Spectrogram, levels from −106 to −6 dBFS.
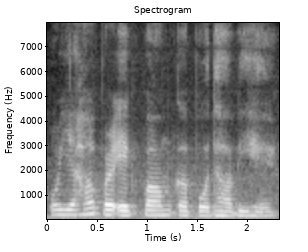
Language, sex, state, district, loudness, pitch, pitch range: Hindi, female, Arunachal Pradesh, Papum Pare, -16 LUFS, 185 Hz, 170-200 Hz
